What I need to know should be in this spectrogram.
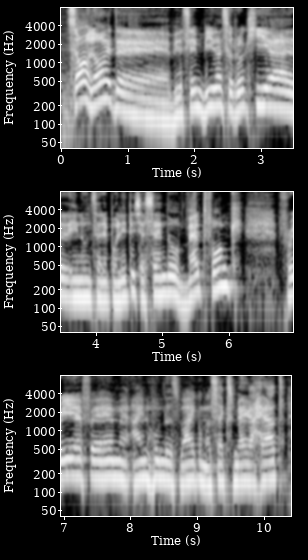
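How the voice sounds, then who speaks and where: A man's voice: on the high side, slow pace. A man with a foreign accent, not a native German speaker, hosting a casual radio chat and often repeating and rephrasing his words. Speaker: radio host.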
